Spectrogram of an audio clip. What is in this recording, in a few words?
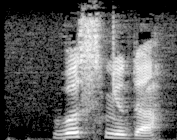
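"вӧсньыда", Komi, female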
